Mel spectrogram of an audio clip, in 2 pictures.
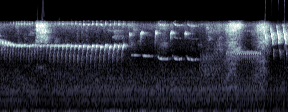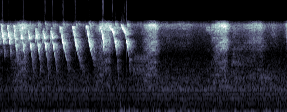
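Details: Singing local canary after moulting: a steady pulsed trill, a short run of lower chip notes, then an accelerating series of loud downward-sweeping whistles fading into softer high notes.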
